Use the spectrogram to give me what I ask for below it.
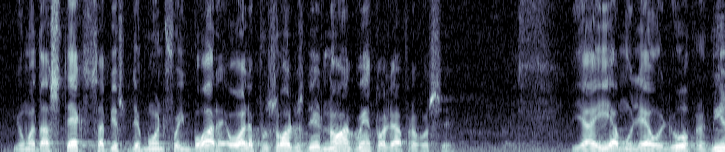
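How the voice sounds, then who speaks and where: Preaching a sermon with a Brazilian Portuguese accent, a messianic rabbi tells stories and performs the voices of those he quotes. His voice sits at medium pitch with a darkish tone, and the recording carries a long hall reverb.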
